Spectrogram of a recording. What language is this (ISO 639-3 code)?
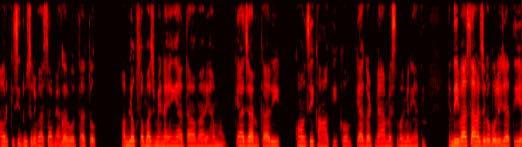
hin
